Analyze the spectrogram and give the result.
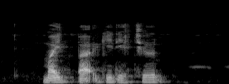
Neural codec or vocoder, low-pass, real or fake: none; 7.2 kHz; real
